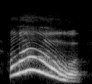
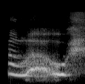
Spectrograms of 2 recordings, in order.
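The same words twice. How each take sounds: First: It sounds bright and excited. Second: It sounds tired and weary. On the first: The speaker is thrilled to see the listener. "like, I'm so excited to see you" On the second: The speaker needs comfort after a hard day. "I had a really hard day and I just really need a hug"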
